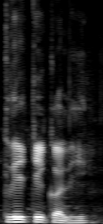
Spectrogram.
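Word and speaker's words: critically: आई सी A double L वाई इसको पढ़ेंगे क्रिटिकली अगला है आर ओ एम ए एन टी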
